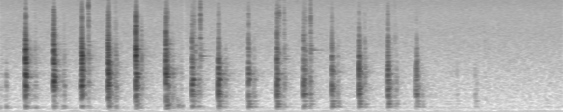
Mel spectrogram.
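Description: Rapid, even footstep taps, about fifteen in a row at roughly three and a half a second, as a plastic Littlest Pet Shop figurine is walked across a hard tabletop; they stop about four seconds in.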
